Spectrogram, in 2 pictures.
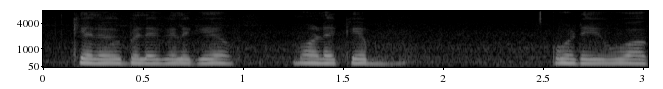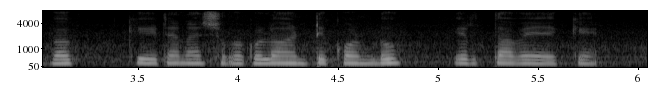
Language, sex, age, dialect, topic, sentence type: Kannada, female, 18-24, Central, agriculture, question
